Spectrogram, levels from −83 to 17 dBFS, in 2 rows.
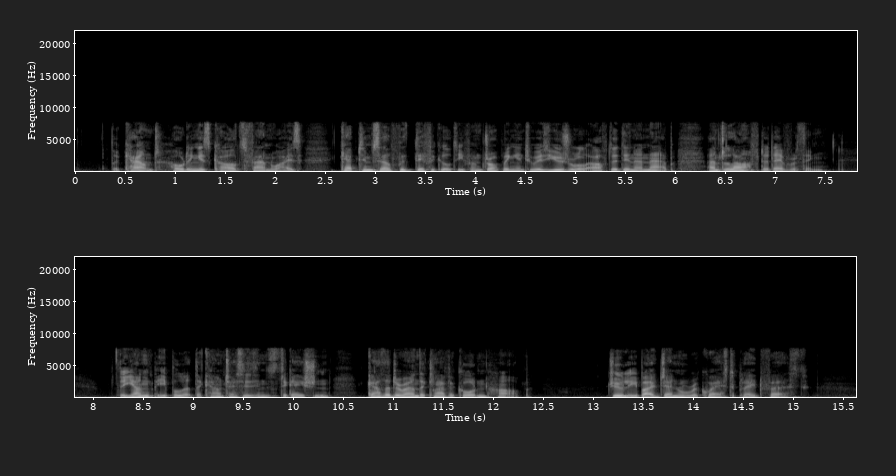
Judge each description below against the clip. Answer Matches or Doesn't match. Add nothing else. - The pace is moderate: Matches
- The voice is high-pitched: Doesn't match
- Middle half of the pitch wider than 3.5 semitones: Matches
